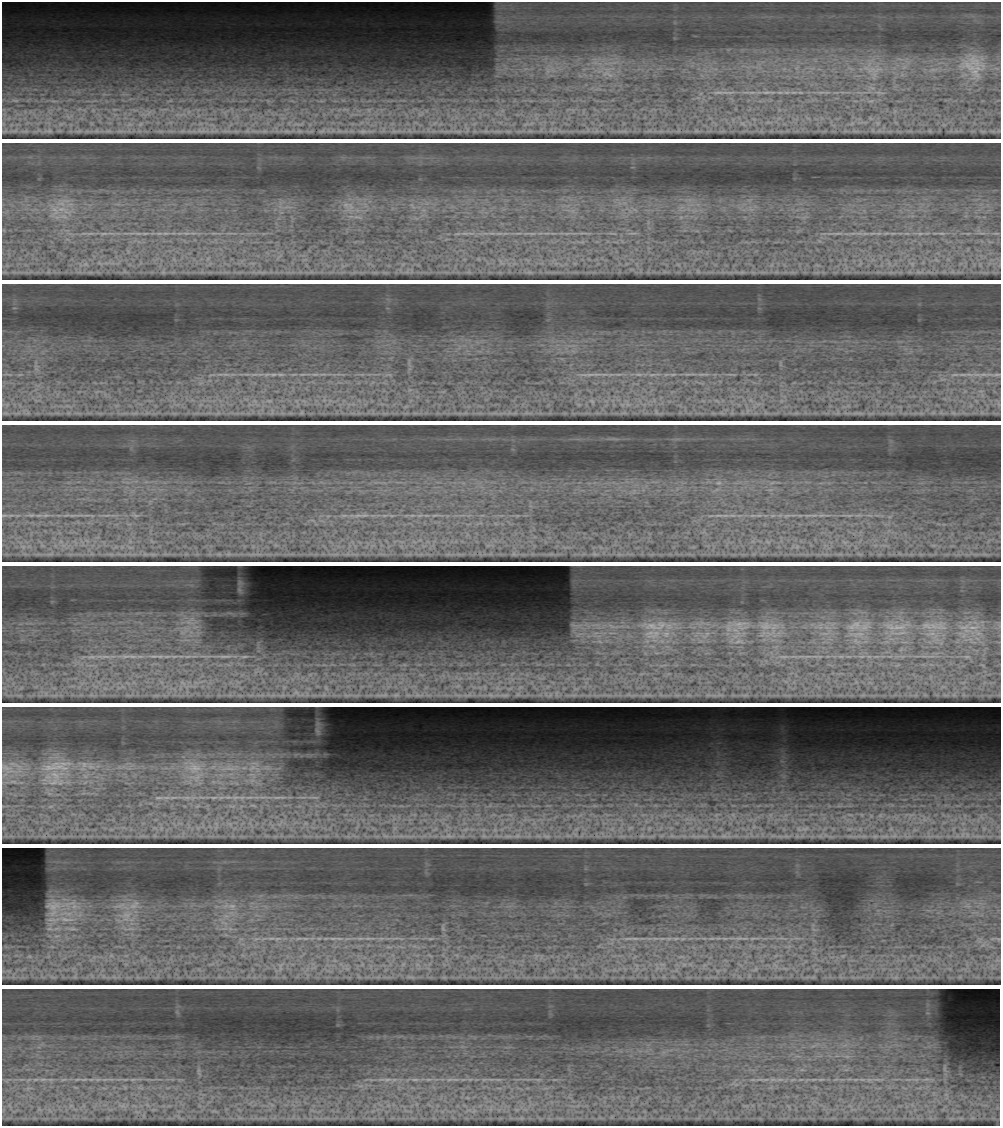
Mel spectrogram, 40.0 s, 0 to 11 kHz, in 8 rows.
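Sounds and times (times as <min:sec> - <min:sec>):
airbrush spraying air hiss: 0:02.5 - 0:05.4, 0:06.0 - 0:07.2, 0:07.8 - 0:10.4, 0:11.9 - 0:12.9, 0:22.8 - 0:26.4, 0:30.2 - 0:31.3, 0:34.2 - 0:34.9
air compressor humming: 0:02.5 - 0:21.7, 0:22.8 - 0:26.7, 0:30.2 - 0:39.9.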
